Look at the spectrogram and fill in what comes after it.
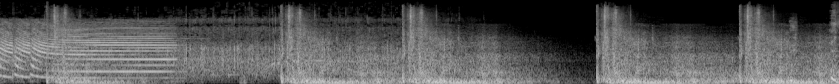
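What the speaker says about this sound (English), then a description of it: "Your podcast start off with 10 gunshots." A blaring air horn opens, followed by a series of loud, booming gunshot blasts spaced a second or two apart, each with a long echoing tail.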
